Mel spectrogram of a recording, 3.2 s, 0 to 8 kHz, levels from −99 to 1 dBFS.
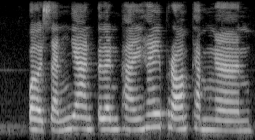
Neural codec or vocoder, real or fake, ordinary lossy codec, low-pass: none; real; none; none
